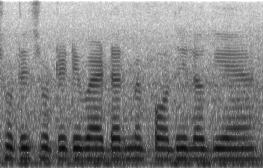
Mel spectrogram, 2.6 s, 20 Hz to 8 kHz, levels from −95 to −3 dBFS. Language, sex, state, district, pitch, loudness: Hindi, female, Chhattisgarh, Raipur, 185 Hz, -13 LUFS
